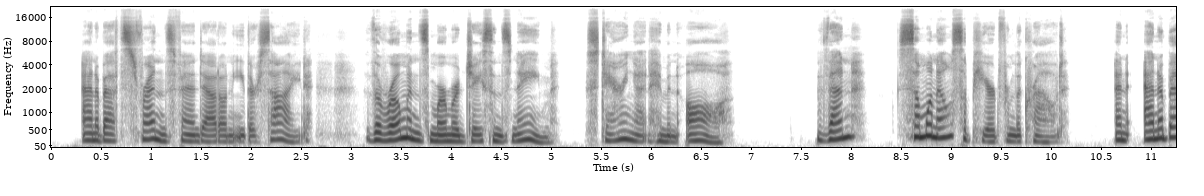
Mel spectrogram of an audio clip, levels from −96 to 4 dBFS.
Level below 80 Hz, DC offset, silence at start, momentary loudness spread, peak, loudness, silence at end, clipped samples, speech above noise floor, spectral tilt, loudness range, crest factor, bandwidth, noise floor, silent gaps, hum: -74 dBFS; under 0.1%; 0.3 s; 16 LU; -10 dBFS; -28 LUFS; 0 s; under 0.1%; 57 dB; -5 dB/octave; 4 LU; 18 dB; 19.5 kHz; -84 dBFS; none; none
